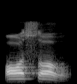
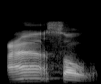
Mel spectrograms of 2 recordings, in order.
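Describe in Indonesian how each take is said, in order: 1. Vokal pertama tebal, seperti o. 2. Vokal pertama tipis, seperti a.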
